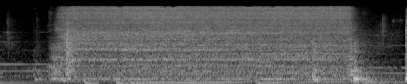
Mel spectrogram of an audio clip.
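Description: Kitchen tap running water into a glass coffee carafe, a steady rush that starts about half a second in and shuts off shortly before the end.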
